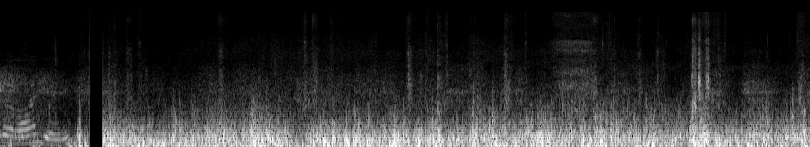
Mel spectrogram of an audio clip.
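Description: Wind blows hard and rumbles against the microphone.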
